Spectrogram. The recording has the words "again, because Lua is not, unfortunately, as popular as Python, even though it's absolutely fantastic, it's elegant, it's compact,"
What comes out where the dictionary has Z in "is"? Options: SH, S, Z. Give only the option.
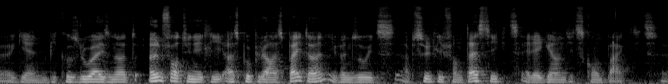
Z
